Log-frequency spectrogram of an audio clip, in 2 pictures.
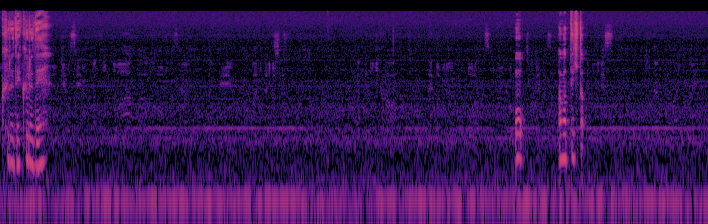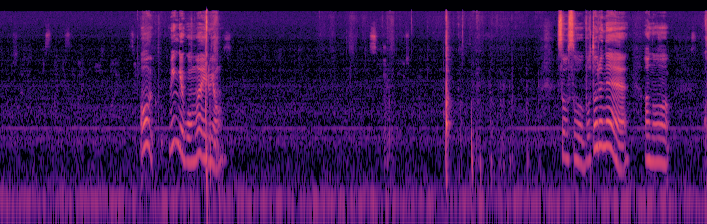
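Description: A young woman speaks softly and close by, in short bursts with long pauses.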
